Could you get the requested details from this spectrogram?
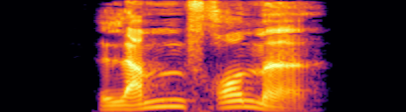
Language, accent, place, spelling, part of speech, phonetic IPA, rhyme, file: German, Germany, Berlin, lammfromme, adjective, [ˌlamˈfʁɔmə], -ɔmə, De-lammfromme.ogg
- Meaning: inflection of lammfromm: 1. strong/mixed nominative/accusative feminine singular 2. strong nominative/accusative plural 3. weak nominative all-gender singular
